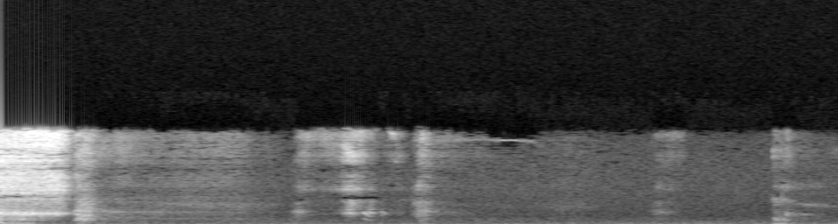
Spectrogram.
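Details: Loud rough snort, then fainter rasping breaths recurring every few seconds over quiet room noise during sleep; snoring.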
